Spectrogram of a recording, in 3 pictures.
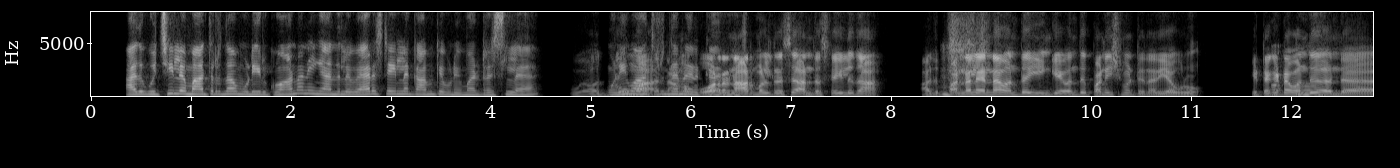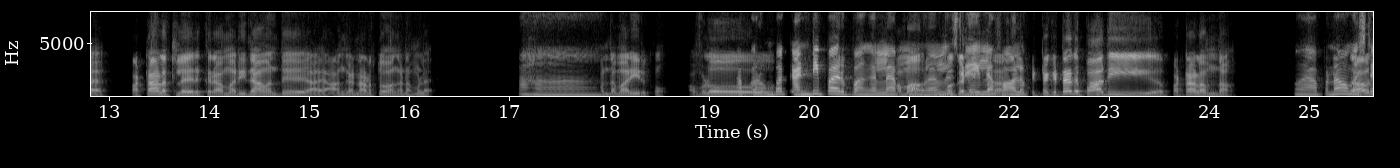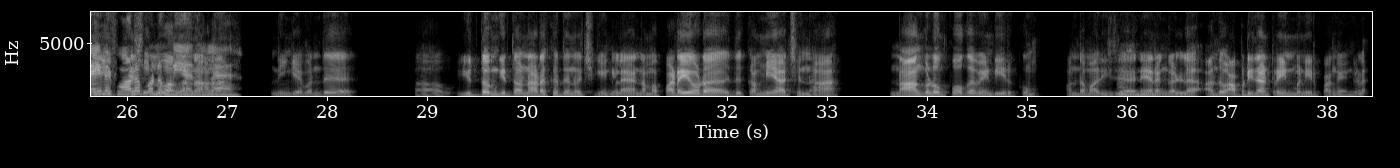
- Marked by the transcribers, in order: in English: "நார்மல் டிரெஸ்"; in English: "ஸ்டைலு"; chuckle; in English: "பனிஷ்மென்ட்"; in English: "ஸ்டைல் பாலோ"; in English: "ஸ்டைல ஃபாலோ"; in English: "ட்ரெயின்"
- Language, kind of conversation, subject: Tamil, podcast, நீங்கள் உங்கள் ஸ்டைலை எப்படி வர்ணிப்பீர்கள்?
